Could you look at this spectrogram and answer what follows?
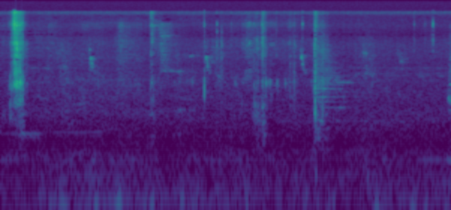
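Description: Near-silent outdoor ambience with faint short bird chirps and a few scattered sharp clicks, the loudest about a quarter of a second in.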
